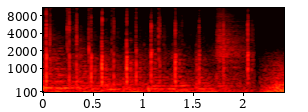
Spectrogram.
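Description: Scattered hand clapping from a few people over soft background music, the claps coming irregularly, several a second.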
